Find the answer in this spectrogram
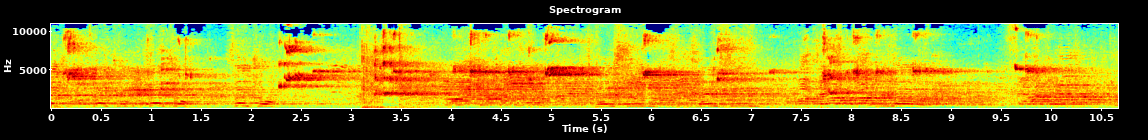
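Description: Basketball game in a gymnasium: a basketball dribbled on the hardwood court, sneakers squeaking, and indistinct shouting from players, coaches and spectators.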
